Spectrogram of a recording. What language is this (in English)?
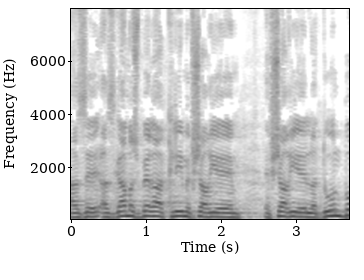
Hebrew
